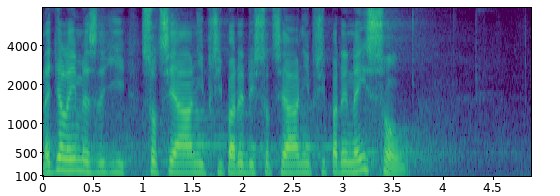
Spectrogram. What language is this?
Czech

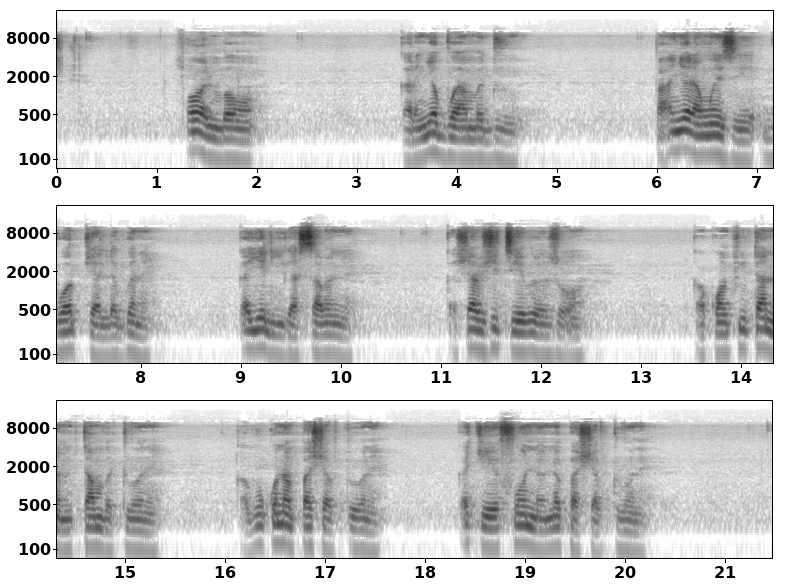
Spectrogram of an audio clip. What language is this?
Dagbani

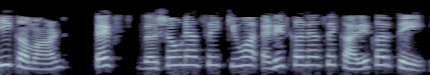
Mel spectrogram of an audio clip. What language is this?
Marathi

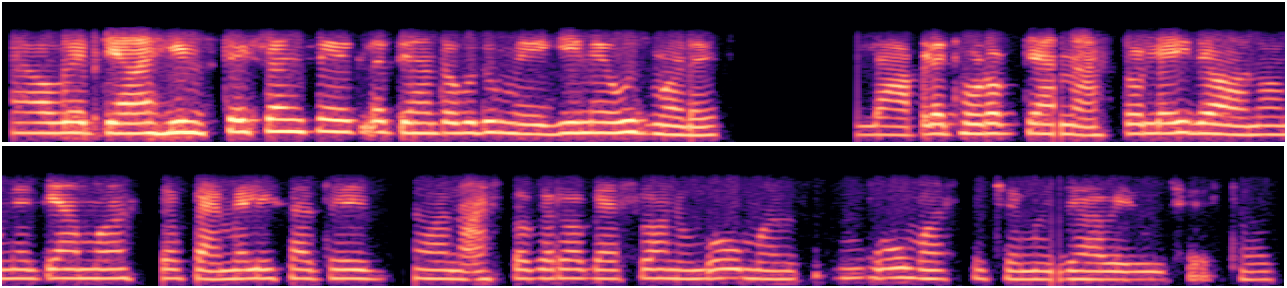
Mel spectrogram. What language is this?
Gujarati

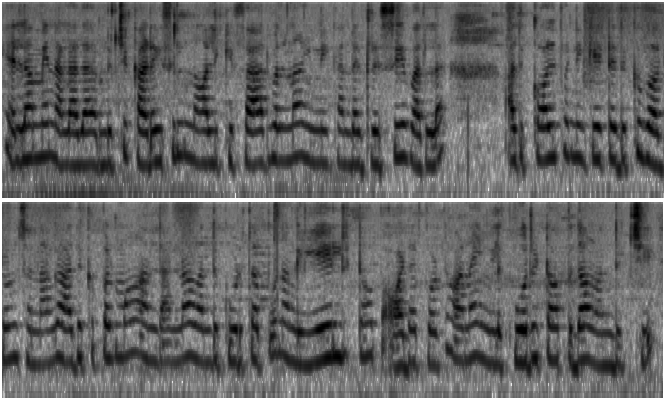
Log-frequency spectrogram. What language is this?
Tamil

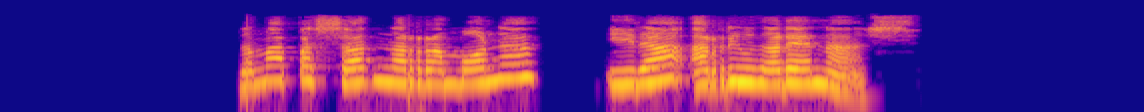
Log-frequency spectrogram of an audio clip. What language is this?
Catalan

